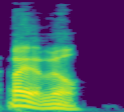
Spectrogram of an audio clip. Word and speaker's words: Fayetteville: If you're in North Carolina, you don't say Fayetteville, that's Arkansas. You say Fayetteville.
